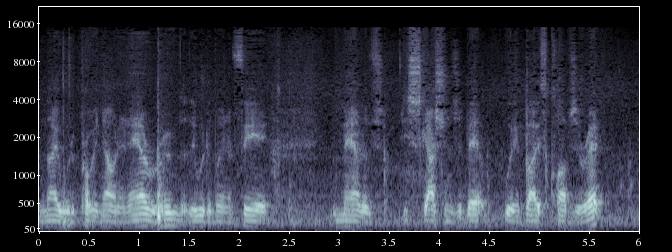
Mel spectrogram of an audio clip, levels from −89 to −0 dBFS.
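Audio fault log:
2.74 to 6.01 s, adaptive stream at a lower bitrate: at 2.74 s the quality drops abruptly and stays low to the end. Codec artefacts rise, which fits the player switching to a lower-bitrate rendition, roughly 64 down to 24 kbit/s Opus, after the connection slowed. Unlike a dropout or buffering stall, playback never breaks. Unlike a fixed low-pass filter, the degradation begins at one instant rather than being present throughout.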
